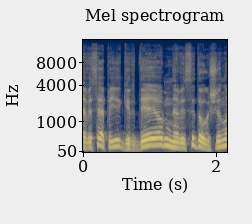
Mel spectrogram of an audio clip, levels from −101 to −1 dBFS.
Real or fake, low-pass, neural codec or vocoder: real; 14.4 kHz; none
